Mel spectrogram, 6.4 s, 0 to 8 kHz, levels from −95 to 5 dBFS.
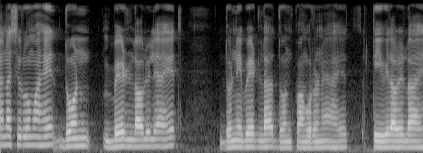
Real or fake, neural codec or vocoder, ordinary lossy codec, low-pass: real; none; none; 7.2 kHz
